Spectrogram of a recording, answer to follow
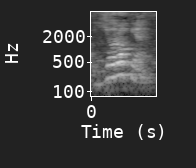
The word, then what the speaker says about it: European: But when we pronounce the word, it is always ya, European.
